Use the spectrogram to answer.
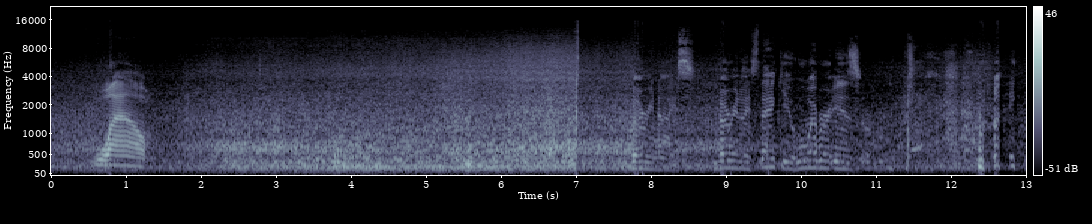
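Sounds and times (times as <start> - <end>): ocean surf breaking: 0.0 - 12.6
wind buffeting microphone: 1.4 - 9.0.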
